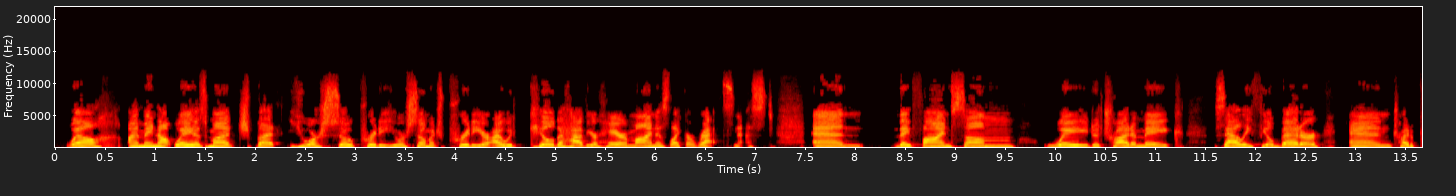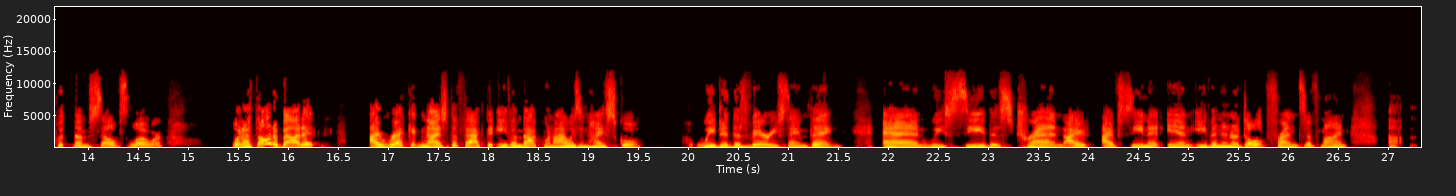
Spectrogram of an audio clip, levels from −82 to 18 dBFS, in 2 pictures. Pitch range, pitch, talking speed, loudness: 200-245 Hz, 225 Hz, 195 wpm, -20 LUFS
